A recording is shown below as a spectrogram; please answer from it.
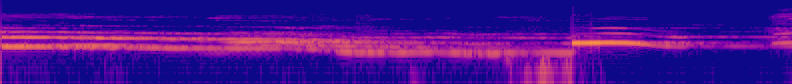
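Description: A Borzoi gives a long, wavering howl that slowly slides downward in pitch.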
